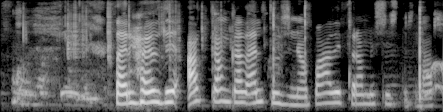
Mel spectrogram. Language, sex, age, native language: Icelandic, female, 18-19, Lithuanian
